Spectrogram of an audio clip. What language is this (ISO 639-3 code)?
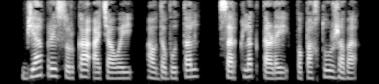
pus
